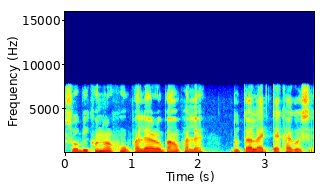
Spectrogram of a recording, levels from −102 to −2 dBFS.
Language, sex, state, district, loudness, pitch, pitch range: Assamese, male, Assam, Sonitpur, -18 LUFS, 110 Hz, 100-120 Hz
